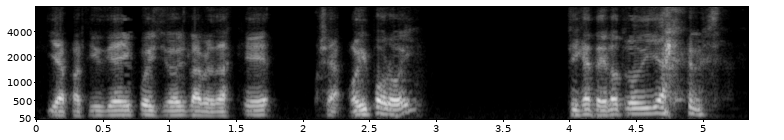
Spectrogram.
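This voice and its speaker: A man speaks quickly in a casual interview, his voice dark and mellow. He keeps doubling back with restarts and firing off rhetorical questions, animated the whole way. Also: mid-range voice. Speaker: interview guest, former church member.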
